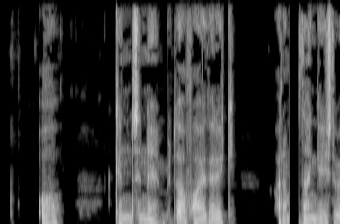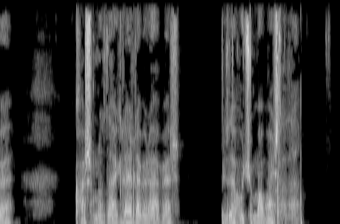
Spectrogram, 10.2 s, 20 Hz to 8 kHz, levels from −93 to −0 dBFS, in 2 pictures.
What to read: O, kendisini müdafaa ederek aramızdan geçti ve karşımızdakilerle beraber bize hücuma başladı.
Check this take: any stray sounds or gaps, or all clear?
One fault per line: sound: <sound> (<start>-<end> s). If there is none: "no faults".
sound: dropout (4.3-4.5 s)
